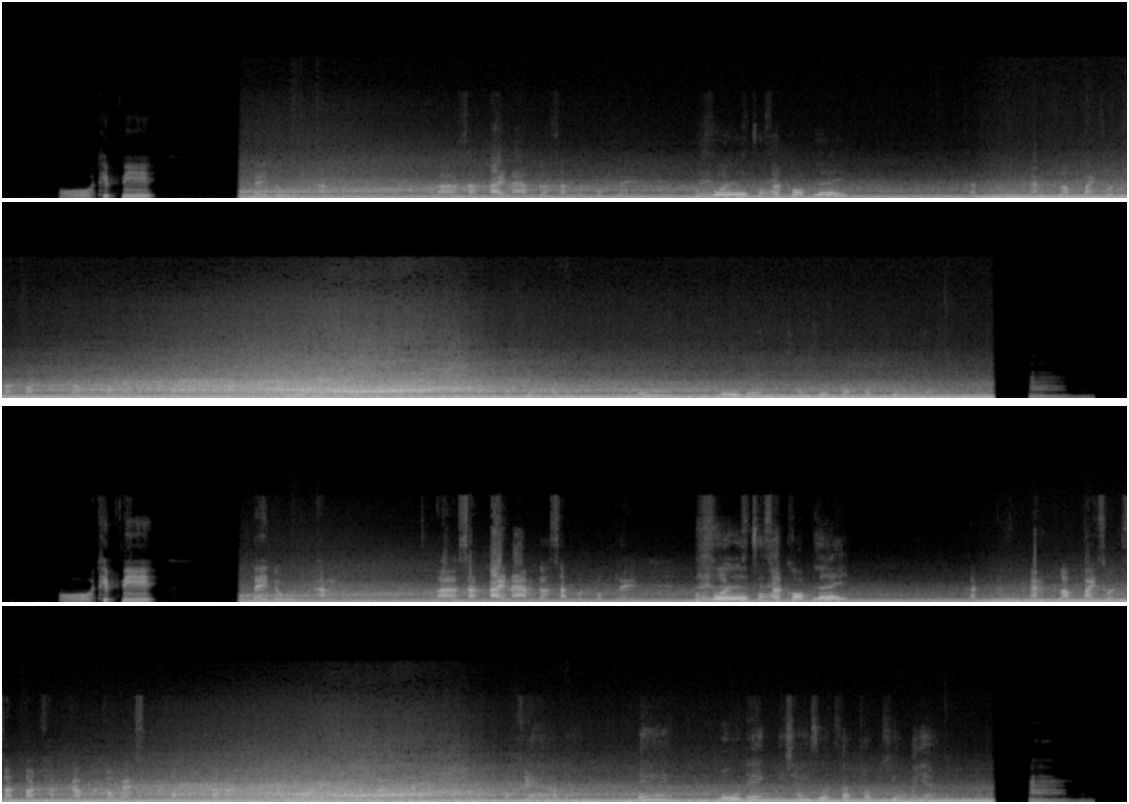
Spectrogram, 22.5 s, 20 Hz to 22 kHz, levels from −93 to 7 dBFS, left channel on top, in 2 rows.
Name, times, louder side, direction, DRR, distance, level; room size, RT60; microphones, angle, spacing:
voice 1, 0.6-1.5 2.5-3.4 4.3-6.7 7.2-7.3 7.7-7.9 9.7-13.7 14.2-15.6 16.2-16.8 21.5-22.2, right 4 dB, 50° right, 5.0 m, -37 dB
sound 1, 2.4-21.2, left 1 dB, 15° left, 0.9 m, -28 dB
voice 2, 6.9-8.5 16.4-17.1 17.6-18.0 18.4-20.6, right 2 dB, 70° right, 1.6 m, -30 dB
head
